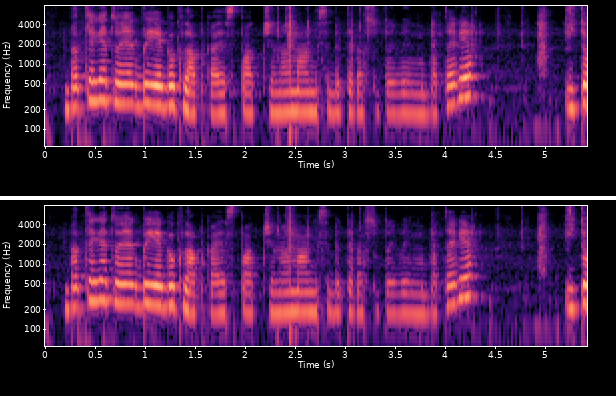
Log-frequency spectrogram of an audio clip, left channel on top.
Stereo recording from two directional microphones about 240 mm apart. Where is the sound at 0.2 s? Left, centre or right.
Centre.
